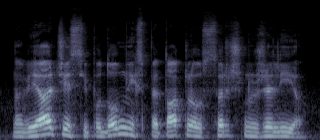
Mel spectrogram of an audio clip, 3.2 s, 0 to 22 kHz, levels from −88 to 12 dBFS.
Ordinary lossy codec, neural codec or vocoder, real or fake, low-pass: Opus, 64 kbps; none; real; 19.8 kHz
